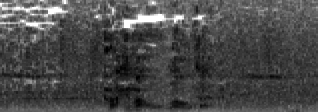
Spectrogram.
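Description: An elderly man speaks briefly into a microphone.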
